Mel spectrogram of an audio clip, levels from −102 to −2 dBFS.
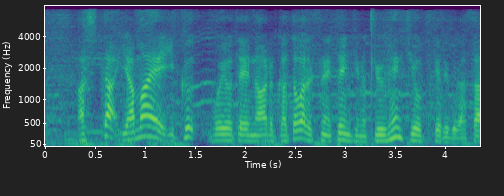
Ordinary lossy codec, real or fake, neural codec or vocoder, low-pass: AAC, 32 kbps; fake; codec, 16 kHz in and 24 kHz out, 1 kbps, XY-Tokenizer; 7.2 kHz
